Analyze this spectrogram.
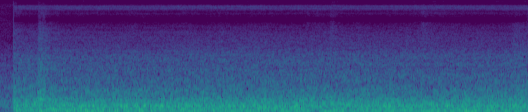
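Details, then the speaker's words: Monsoon mechanical jet ventilator switched on at the rear start/stop power button and powering up: a loud, steady rushing hum with a faint high whine. "to do that we again go to the back of the machine where you see a big power button that says start or stop and the Machine should come to life and start powering up"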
